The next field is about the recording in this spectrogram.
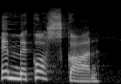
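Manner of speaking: high shout, many voices yelling as one. The pigs answer the wolf calling them to come out, shouted in unison. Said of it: "huusivat possut yhteen ääneen".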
